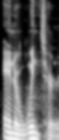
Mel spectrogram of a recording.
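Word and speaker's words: Anna Wintour: You know, I'm a stickler for pronunciation. is Anna Winter is how it's pronounced but it's spelled like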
